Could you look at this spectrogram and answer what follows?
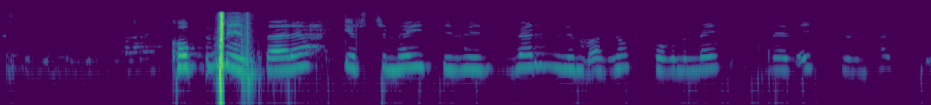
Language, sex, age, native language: Icelandic, male, 18-19, Icelandic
